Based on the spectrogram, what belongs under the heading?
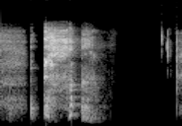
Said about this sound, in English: Pardon me, I'm going to cough once.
